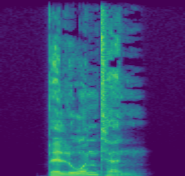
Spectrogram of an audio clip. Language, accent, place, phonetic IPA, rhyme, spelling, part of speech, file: German, Germany, Berlin, [bəˈloːntn̩], -oːntn̩, belohnten, adjective / verb, De-belohnten.ogg
- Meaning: inflection of belohnen: 1. first/third-person plural preterite 2. first/third-person plural subjunctive II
